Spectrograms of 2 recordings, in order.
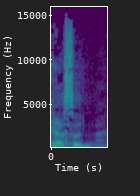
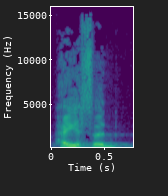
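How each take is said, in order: First: It starts with a plain, soft sound. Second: It is said with a drawn-out Southern accent. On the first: "you can just say chesed" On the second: "like my professor, ... That would be the southern way"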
